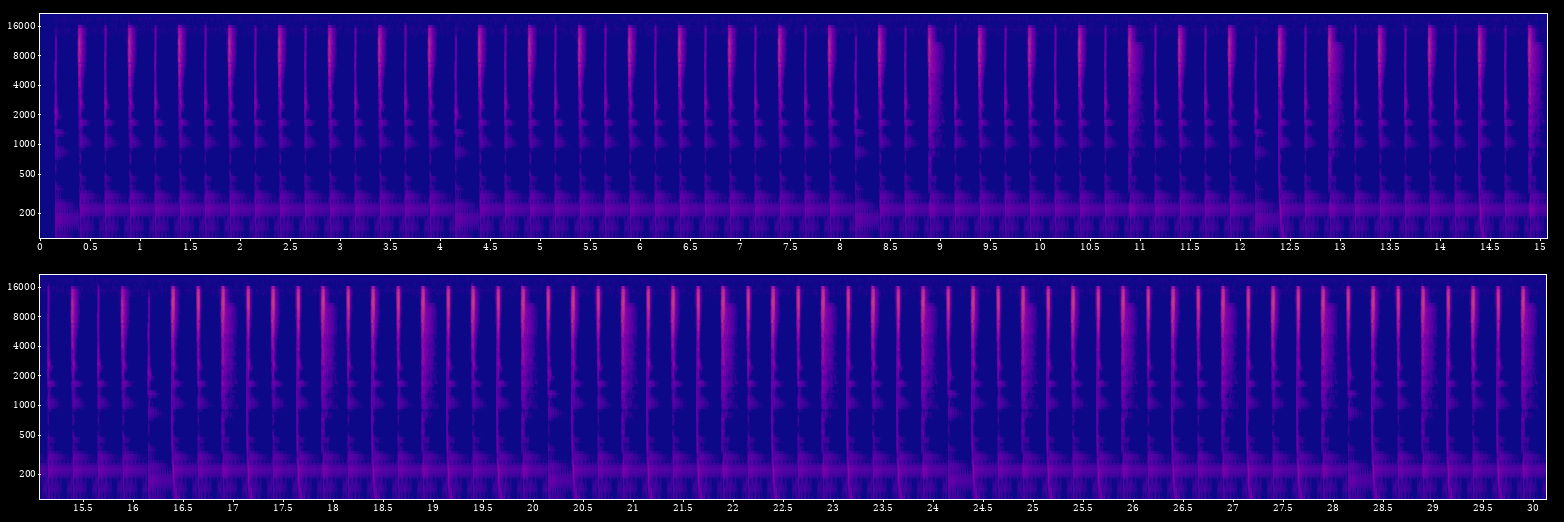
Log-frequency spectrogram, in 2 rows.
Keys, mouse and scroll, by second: 0.1 click, 0.3 Tab, 0.8 click, 1.0 Tab, 2.4 r, 3.6 click, 4.0 g, 4.4 z, 6.3 click, 8.6 middle click, 9.8 7, 9.9 middle click, 12.3 click, 12.3 d, 12.8 1, 14.1 r, 15.0 click, 15.7 middle click, 17.1 middle click, 17.4-17.8 typing, 19.0 click, 20.2 middle click, 20.3 middle click, 20.5 middle click, 20.6 g, 21.1 shift+middle click, 21.2 shift+middle click, 22.1 middle click, 22.4 3, 22.6-23.3 scroll, 23.8 scroll up 11, 23.9-24.2 shift+scroll, 24.6 scroll, 27.3 click, 28.8 click, 29.8 alt+z.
